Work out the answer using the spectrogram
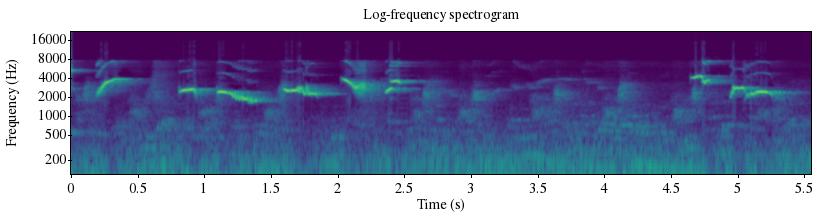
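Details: Oriental magpie-robin, black-breasted form, in full loud song for training kept birds: strong whistled and slurred notes in a rapid run, a softer pause with faint notes, then a renewed burst, over a low hum.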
